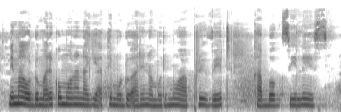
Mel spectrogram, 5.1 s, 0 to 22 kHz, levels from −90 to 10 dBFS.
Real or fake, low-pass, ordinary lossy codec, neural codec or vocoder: fake; 19.8 kHz; MP3, 64 kbps; vocoder, 44.1 kHz, 128 mel bands every 256 samples, BigVGAN v2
